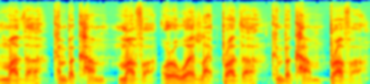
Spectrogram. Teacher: th in the middle of a word can also be changed to a v.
